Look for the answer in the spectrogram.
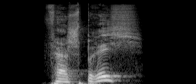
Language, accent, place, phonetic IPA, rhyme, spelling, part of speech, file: German, Germany, Berlin, [fɛɐ̯ˈʃpʁɪç], -ɪç, versprich, verb, De-versprich.ogg
- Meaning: singular imperative of versprechen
